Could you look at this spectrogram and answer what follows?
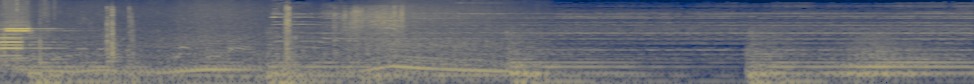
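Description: A car is driven in the video game L.A. Noire, producing a steady engine drone with shifting pitch and a few thumps. It plays at moderate level throughout and swells near the end.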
